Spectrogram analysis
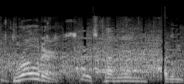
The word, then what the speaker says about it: Brodeur: it's spelled brodur if you're a hockey fan you think it's a great goaltender march and brodur but it's pronounced broder please come in but in coaching their space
